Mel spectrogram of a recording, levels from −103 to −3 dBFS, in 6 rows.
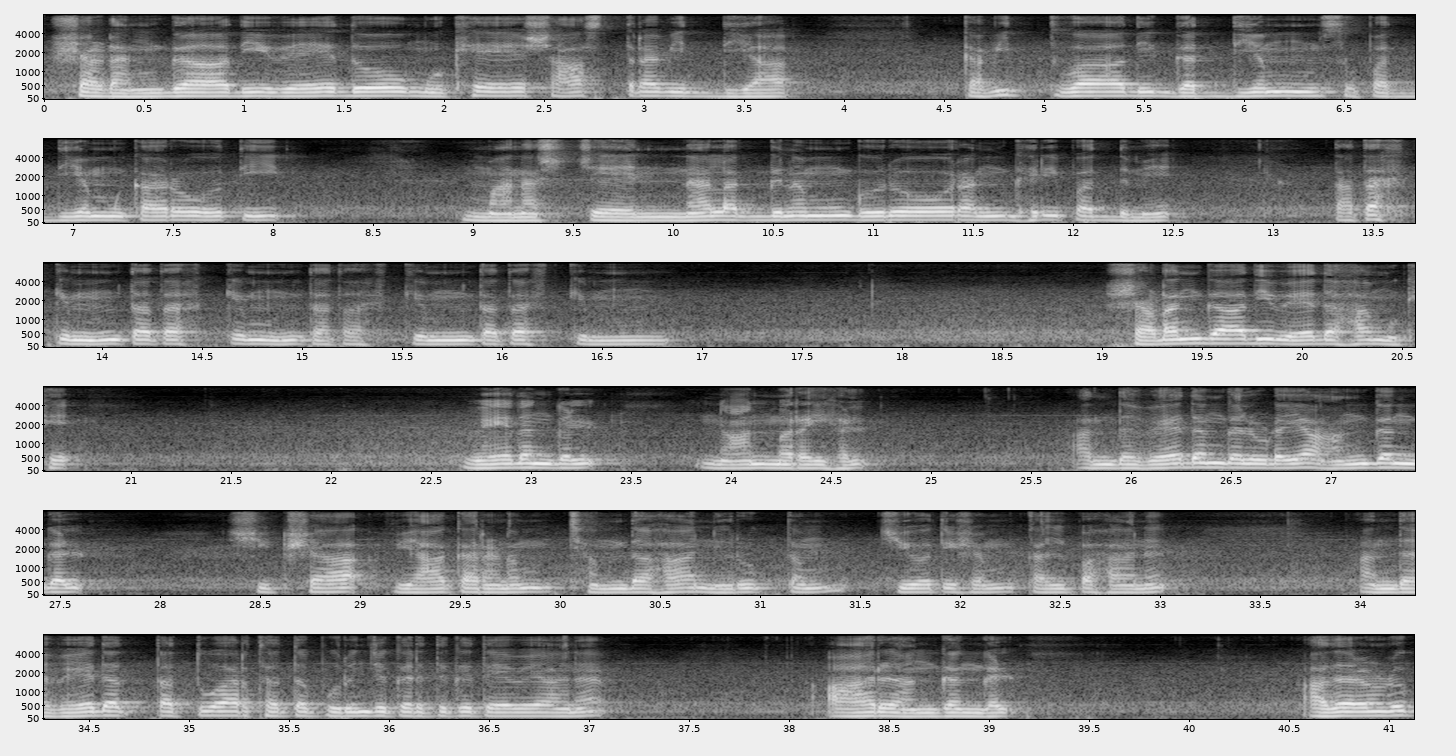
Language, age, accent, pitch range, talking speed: Tamil, 20-39, native, 130-140 Hz, 45 wpm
